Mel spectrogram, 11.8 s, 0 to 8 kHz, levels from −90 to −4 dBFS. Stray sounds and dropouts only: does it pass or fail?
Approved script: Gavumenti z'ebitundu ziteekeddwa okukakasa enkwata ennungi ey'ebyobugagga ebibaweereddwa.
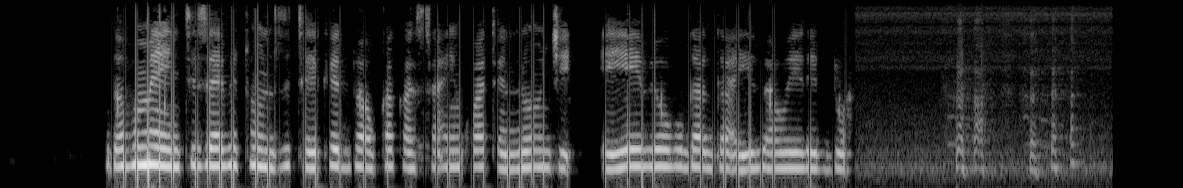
fail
